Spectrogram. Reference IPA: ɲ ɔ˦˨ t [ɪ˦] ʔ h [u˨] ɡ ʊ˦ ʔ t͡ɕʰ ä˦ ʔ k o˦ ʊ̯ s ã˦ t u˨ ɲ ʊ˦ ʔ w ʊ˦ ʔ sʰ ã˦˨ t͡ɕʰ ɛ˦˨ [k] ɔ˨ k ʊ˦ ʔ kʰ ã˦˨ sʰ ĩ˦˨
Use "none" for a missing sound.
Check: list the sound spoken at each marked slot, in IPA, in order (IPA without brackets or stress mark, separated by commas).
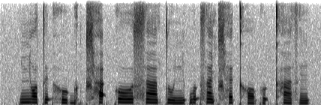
ɪ˦, u˨, kʰ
